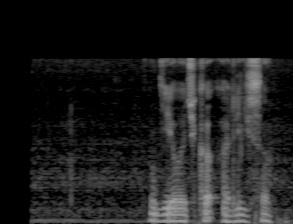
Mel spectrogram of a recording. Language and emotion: Russian, neutral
